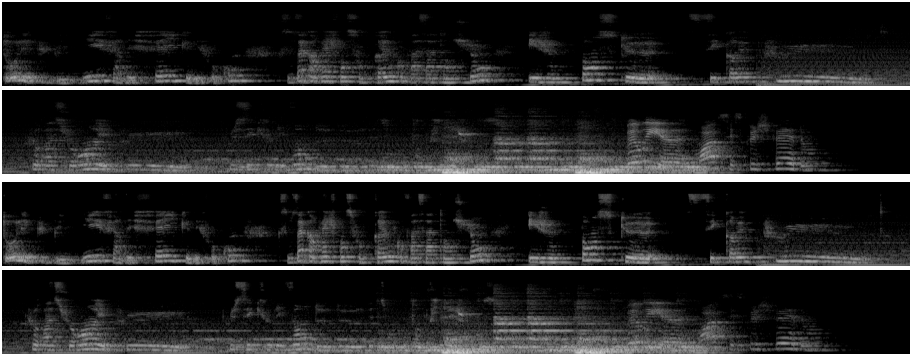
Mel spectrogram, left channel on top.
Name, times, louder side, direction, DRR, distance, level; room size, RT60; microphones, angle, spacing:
voice 1, 0.0-6.5 7.0-8.7 9.3-10.9 11.4-14.0, right 2 dB, 35° right, 2 dB, 0.4 m, -34 dB
sound 1, 7.5-15.5, right 2 dB, 80° left, 0.8 m, -46 dB
sound 2, 9.2-9.3 9.7-9.8 10.1-16.1, equal, 75° right, 0.7 m, -27 dB
voice 2, 15.3-17.2, left 3 dB, 40° left, 4 dB, 0.4 m, -35 dB
5.5 x 2.2 x 2.2 m, 0.76 s
head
